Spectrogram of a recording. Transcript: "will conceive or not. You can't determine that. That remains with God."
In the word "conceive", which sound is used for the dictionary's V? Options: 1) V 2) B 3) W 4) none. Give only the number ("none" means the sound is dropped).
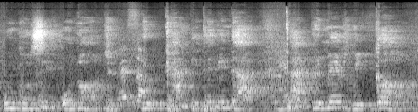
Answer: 4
